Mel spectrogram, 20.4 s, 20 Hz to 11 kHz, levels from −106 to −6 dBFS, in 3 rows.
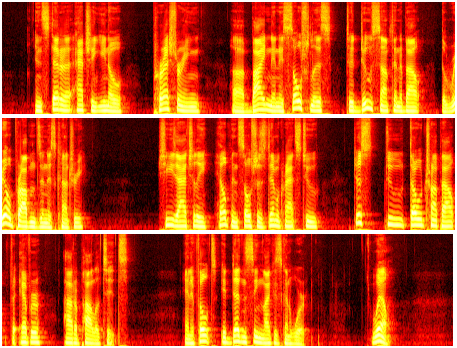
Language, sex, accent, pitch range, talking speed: English, male, American, 120-160 Hz, 140 wpm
